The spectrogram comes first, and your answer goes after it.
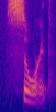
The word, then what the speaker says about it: sword: bit of a double-edged sword it's a bit of a double-edged sword pay attention to the pronunciation of the word sort the W is not pronounced and one more phrase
